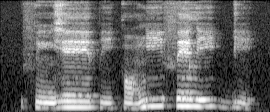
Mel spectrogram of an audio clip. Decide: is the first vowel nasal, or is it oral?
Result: nasal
